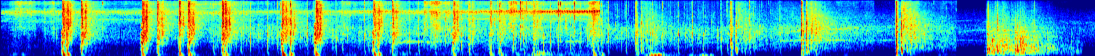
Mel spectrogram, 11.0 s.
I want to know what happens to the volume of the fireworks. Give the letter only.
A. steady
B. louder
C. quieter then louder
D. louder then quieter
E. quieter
C.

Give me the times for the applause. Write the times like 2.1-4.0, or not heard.
2.0-10.9.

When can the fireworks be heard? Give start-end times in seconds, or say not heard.
0.6-10.8.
